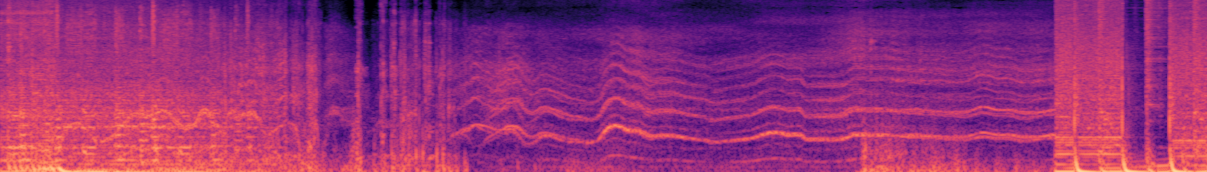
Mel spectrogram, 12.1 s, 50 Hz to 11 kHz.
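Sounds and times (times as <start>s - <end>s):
quadcopter motors whining: 0.0s - 11.2s.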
